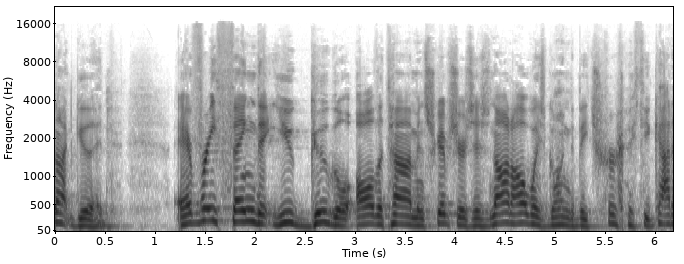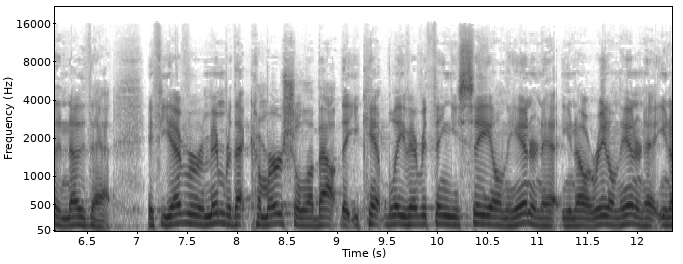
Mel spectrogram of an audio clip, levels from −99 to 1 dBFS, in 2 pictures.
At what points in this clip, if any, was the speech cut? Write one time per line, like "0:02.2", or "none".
none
